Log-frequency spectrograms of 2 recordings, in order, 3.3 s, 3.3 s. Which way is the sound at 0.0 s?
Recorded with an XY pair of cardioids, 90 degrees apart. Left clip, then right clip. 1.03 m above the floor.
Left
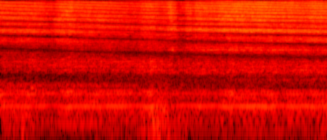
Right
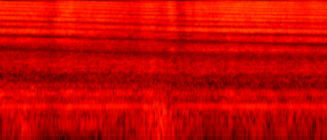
15° left.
